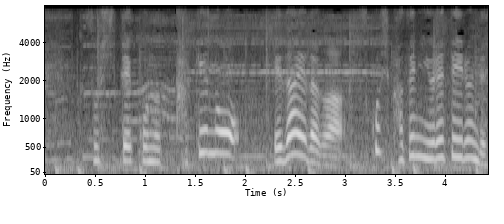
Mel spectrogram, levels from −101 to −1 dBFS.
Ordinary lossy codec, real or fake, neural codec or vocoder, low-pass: none; real; none; 7.2 kHz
